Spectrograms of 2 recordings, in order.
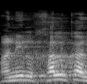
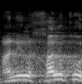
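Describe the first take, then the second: First: The last word ends with an a vowel. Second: The last word ends with an u vowel. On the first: "नहीं" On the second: "नहीं"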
